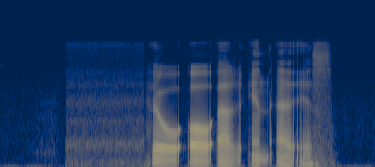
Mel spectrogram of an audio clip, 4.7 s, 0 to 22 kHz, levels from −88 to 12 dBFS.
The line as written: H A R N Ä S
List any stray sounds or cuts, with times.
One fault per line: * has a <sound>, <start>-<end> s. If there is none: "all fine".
all fine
